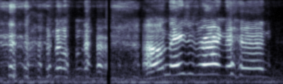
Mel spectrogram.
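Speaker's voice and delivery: high-pitched pretend concern; mock concerned helper. Pretend telling ER staff about customer, high mock concern. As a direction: play it high, like a bewildered good Samaritan.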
